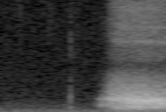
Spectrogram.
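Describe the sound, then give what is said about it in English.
A breath taken during a Pilates breathing exercise: a near-silent start gives way to a loud, airy rush of breath that holds steady to the end, with no talk. “can I try to breathe in and out without puffing this?”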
